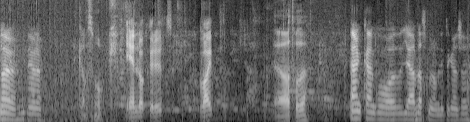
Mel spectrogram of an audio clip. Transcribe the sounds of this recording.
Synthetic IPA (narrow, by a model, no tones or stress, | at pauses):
nɛːnɪɛɖɛɛka̰msmo̰ːkʔɛ̰nlɔkːaɾʉ̟ːt̪vajp | jɑ̰ːt̪ʰɾuːd̪ɛ | ɛnkʰanɡoːjæːvlasmɛd̪ɔmliːt̪əkʰanʂə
